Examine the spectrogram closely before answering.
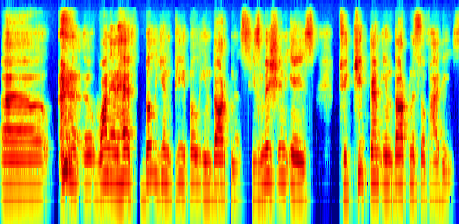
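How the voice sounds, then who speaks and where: A man with a non-native accent speaks in a high voice at a fairly slow pace. His pitch varies in an ordinary way. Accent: heavy non-native. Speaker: religious teacher and author. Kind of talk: online lecture with discussion. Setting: video call. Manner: animated.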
